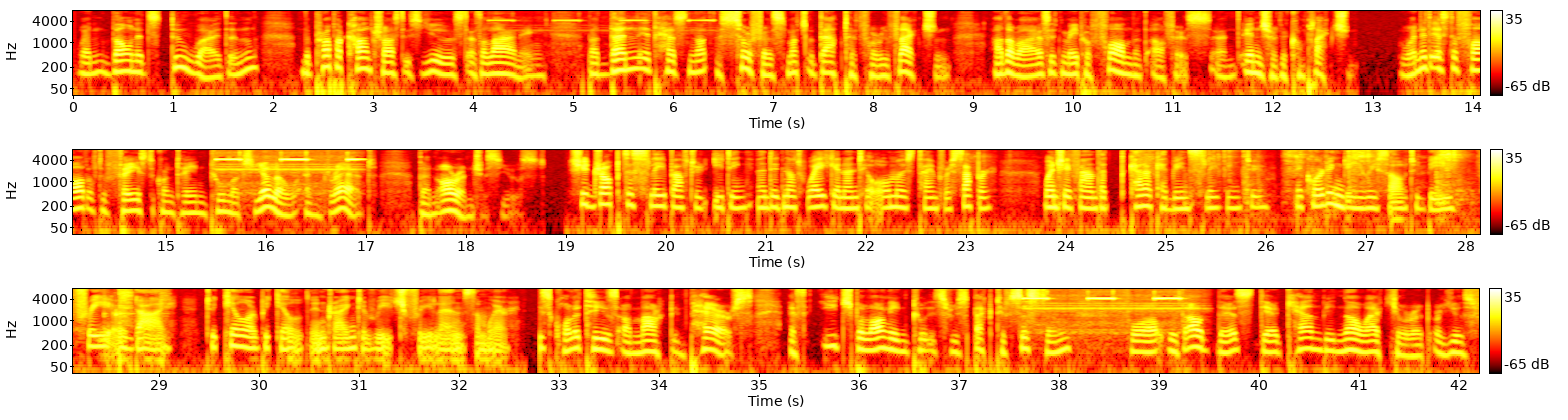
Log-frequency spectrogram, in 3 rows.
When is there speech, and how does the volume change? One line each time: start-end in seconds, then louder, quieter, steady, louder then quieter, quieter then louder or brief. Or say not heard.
0.1-42.1 steady.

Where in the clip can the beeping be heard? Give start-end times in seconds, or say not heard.
4.2-6.5, 15.4-17.0, 37.6-39.5.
